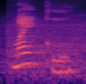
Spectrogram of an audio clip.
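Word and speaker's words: マイク: Contohnya ini bacanya adalah maiku atau Mike. Mike, nama orang ya, Mike. Jadinya maiku kalau di bahasa Jepang.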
